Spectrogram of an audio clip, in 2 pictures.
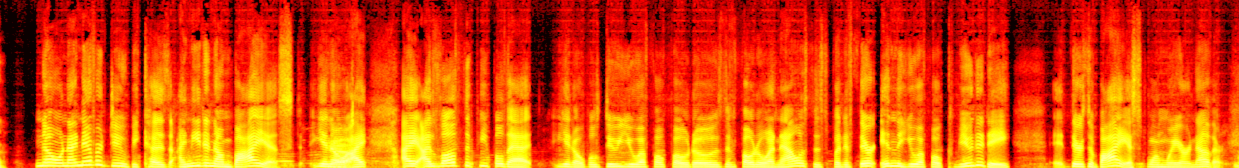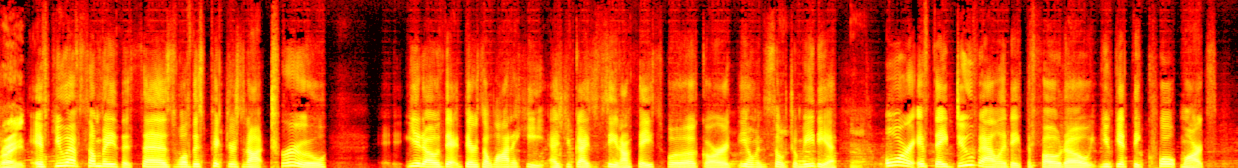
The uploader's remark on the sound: Recorded live at the Paradigm Symposium 2014 Minneapolis Minnesota, Oct 2-5 at The Women’s Club.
